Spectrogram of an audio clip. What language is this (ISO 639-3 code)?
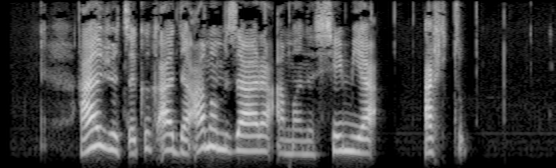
abk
